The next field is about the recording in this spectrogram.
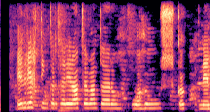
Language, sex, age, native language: Icelandic, female, 11, Icelandic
